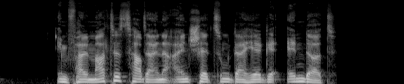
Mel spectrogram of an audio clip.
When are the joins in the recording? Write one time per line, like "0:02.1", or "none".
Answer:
0:01.4

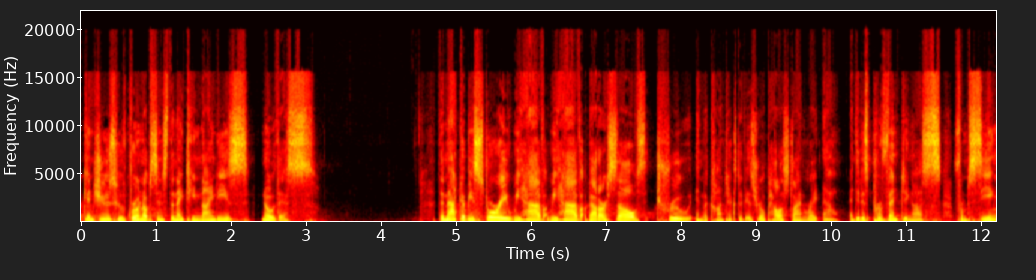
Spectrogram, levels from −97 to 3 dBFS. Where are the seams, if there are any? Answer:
0:02.3
0:06.2
0:07.6
0:10.2

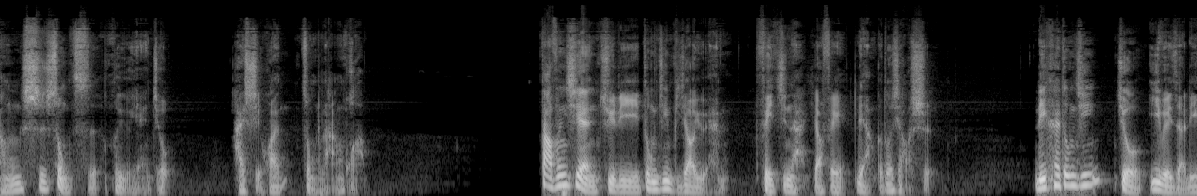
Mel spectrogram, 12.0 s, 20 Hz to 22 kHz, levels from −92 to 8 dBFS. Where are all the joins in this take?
none

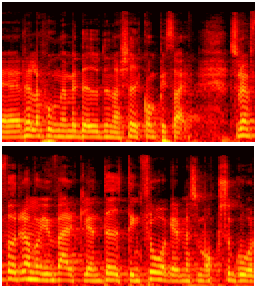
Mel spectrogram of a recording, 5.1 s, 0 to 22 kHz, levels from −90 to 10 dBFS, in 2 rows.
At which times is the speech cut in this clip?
none

